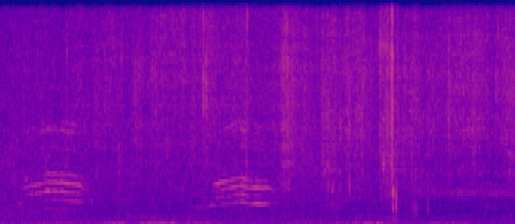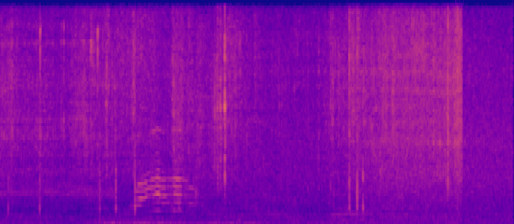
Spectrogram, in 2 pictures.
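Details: Off-leash Siamese cats Otani and Yozora calling out on a three-hour forest walk; three separate arched, harmonic meows a few seconds apart, with footsteps, rustling and a low background rumble between them.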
